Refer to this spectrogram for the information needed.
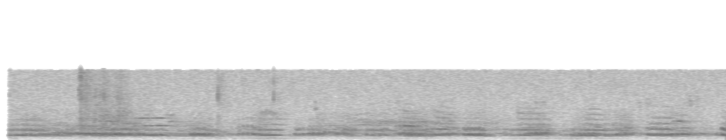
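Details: A flock of cranes passes overhead at Kuhhorst, many birds giving loud, rolling trumpeting calls that overlap into a continuous, rising and falling chorus.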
